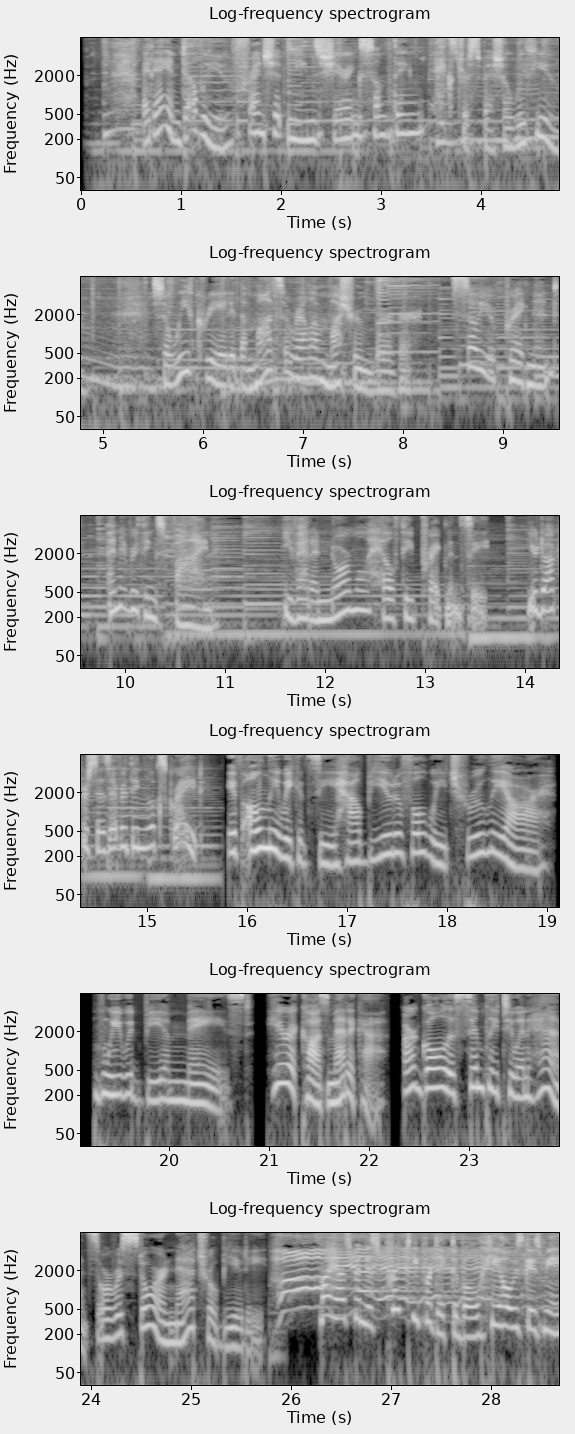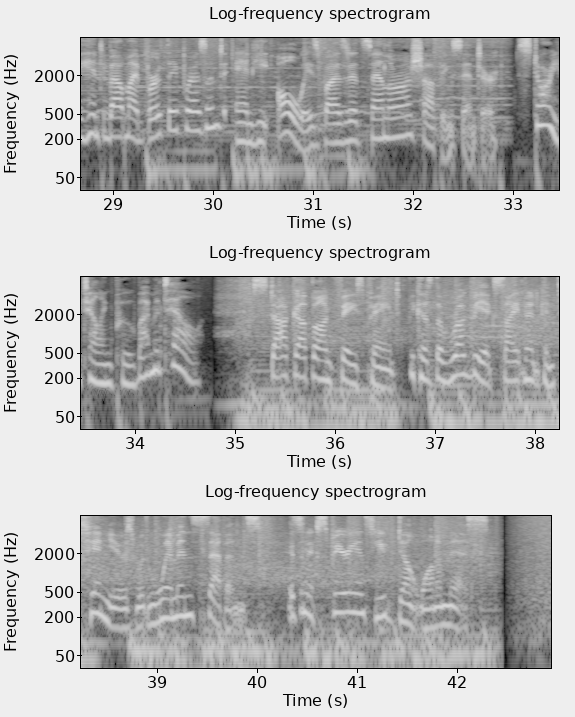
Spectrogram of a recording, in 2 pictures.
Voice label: english american commercial; Canada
